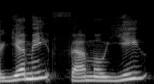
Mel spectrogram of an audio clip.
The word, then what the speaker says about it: Yemi Famuyiwa: Yemi Famuyiwa.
